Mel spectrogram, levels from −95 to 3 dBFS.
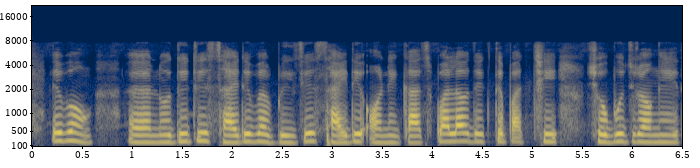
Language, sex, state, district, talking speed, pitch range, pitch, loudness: Bengali, female, West Bengal, Jhargram, 120 wpm, 195-220 Hz, 205 Hz, -18 LUFS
